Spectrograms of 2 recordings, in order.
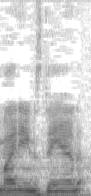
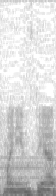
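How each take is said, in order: First: The voice is lively and full of excitement. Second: The voice is flat with little energy. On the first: The visitor seems friendly and memorable. The speaker calls it right. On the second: The visitor seems like just another salesperson. The speaker calls it wrong.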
